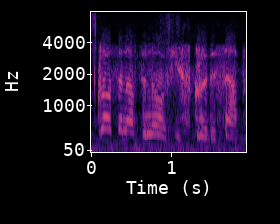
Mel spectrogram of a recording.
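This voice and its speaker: An actor playing a menacing, calculating mercenary in a video game, laying out a job in a cold, taunting manner. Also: male voice, high-pitched, expressive, fast, a bit bright, faint music behind. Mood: cold, scheming. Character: menacing, coolly calculating underworld mercenary plotting a hit. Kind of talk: scripted mission briefing. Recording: dull, muffled, with clear background noise.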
